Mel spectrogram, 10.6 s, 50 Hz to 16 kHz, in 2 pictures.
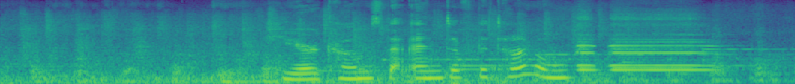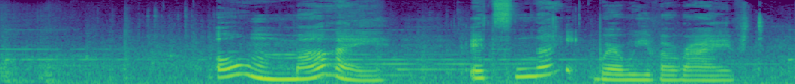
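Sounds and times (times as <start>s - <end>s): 
train rolling along the tracks: 0.0s - 10.5s
train wheels clacking rhythmically: 0.0s - 10.5s
speech: 1.2s - 4.8s, 6.8s - 10.4s
train horn sounding a short chord: 3.6s - 5.1s.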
